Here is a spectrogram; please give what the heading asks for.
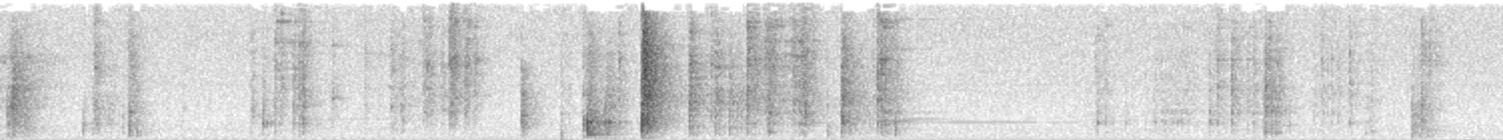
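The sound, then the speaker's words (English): A metal spoon is pulled out of a dishwasher with clinks and rattles among the dishes: a burst of sharp clatters in the middle, surrounded by lighter scattered taps. “You got that spoon. You got it right out of the dishwasher.”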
